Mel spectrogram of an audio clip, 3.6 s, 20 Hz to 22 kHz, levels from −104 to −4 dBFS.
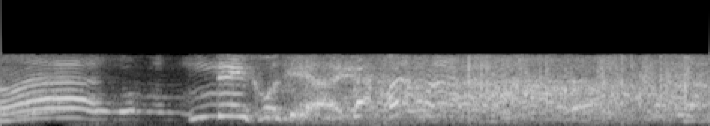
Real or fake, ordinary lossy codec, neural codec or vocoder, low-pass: fake; MP3, 24 kbps; codec, 16 kHz, 2 kbps, X-Codec, HuBERT features, trained on balanced general audio; 3.6 kHz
